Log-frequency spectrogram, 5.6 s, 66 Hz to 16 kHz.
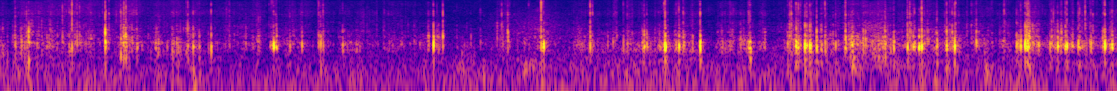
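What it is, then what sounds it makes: Glitter-coated foam sponge. Long pointed nails tap and scratch the top edge of a single soft, solid foam sponge with a glitter-beaded top, resting on a glossy table. A quick run of dry, crackly taps and crinkly scratches centers around 1 kHz with a bright hiss above and almost no low end. Each tap stops almost instantly with no ring.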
